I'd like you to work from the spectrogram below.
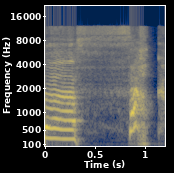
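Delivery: play-acted, very loud, booming, furious yell. Retelling a phone call from a man believed dead: imitating own fuming reaction. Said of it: "I was fuming".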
